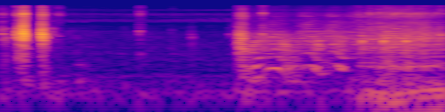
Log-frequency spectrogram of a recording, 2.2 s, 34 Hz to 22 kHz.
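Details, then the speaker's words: 2004 Honda Jazz GD, manual; short crank, then catches cleanly and settles into an even idle. Seller says the engine is good, doesn't blow smoke, and is ready to use. Normal engine start. "เครื่องดีครับไม่ไม่พ่นครับใช้งานครับเอาไปใช้งานได้เลยซื้อไปไม่ต้องทำอะไรครับ"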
